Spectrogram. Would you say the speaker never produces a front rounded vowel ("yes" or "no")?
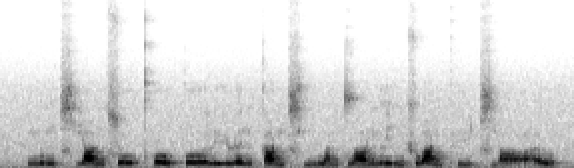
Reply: no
